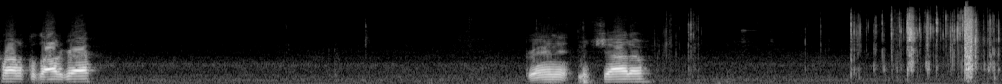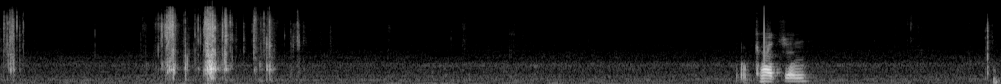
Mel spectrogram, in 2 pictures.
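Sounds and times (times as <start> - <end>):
card pack wrapper tearing: 6.6 - 7.0, 8.5 - 10.3, 11.5 - 13.1.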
